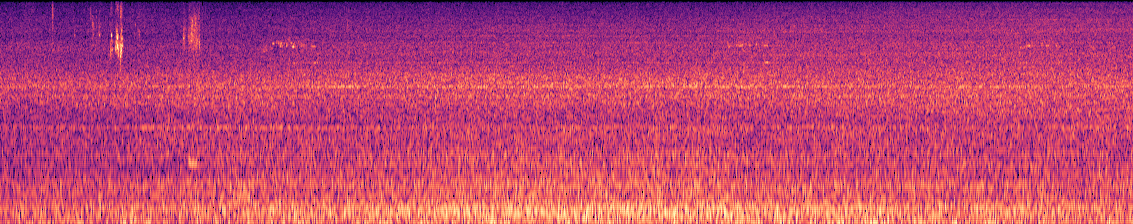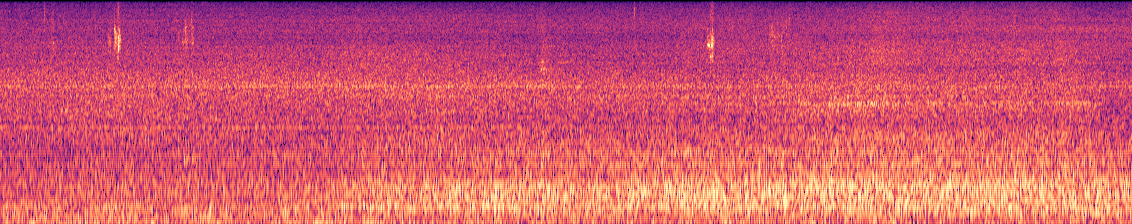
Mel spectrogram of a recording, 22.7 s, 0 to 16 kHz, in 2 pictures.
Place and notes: Washing Car Service
Inside a car being washed! Applied limiter.
Barcelona, Spain, 8 March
